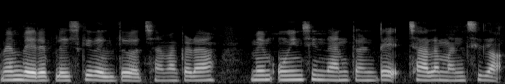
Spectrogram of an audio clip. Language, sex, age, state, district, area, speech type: Telugu, female, 18-30, Telangana, Ranga Reddy, urban, spontaneous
